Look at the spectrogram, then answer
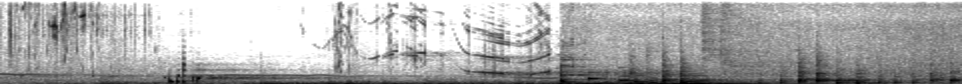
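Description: Water flows steadily in the gentle puzzle game The Forest Quartet, a soft trickling wash laced with gliding chime-like tones, then swelling fuller and louder partway through with light clicks and knocks over the stream.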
